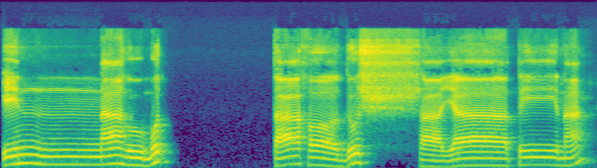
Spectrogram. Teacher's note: nun tasdid dibaca ghunah atau mendengung. Ditahan biar tampak mendengung. Innahumut t-nya ada tasdidnya dibaca dobel ditekan dan ditahan.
